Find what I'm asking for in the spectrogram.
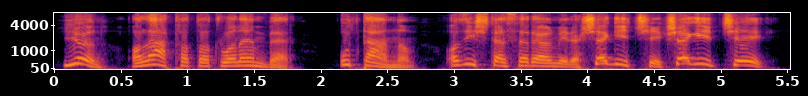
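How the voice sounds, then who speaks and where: Guy putting on a panicky shrill runaway, high squeaky voice begging for help, storybook read. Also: very animated, darkish tone, no room sound, clean studio sound. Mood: terrified pleading. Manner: shrill, pleading, panicked cries. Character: terrified shabby man fleeing, shrieking.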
